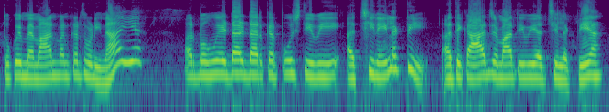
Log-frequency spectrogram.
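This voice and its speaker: A woman's voice: medium pitch, no room sound, lightly acted. An older mother-in-law from a cartoon family story, acted by a woman. She is generous and indulgent, reassuring with a mild scold. The sound is dry and close.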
